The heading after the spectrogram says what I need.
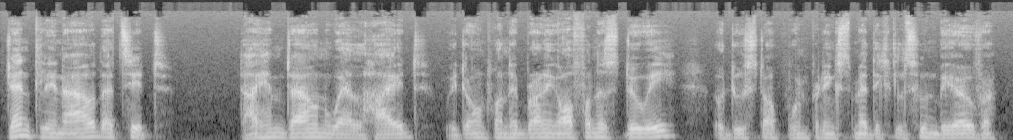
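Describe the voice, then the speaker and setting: A man voicing a calm, commanding, sinister headmaster in an audiobook ghost story, coaxing with authority. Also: on the low side, moderate pace, no echo, voice pushed up.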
